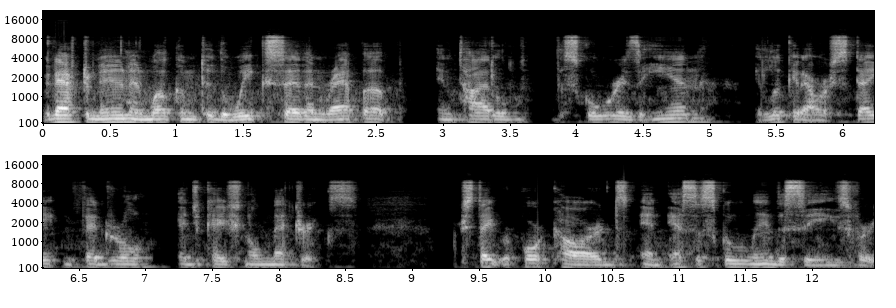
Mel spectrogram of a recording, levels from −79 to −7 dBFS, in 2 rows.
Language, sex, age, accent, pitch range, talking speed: English, male, 40-59, American, 105-120 Hz, 155 wpm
